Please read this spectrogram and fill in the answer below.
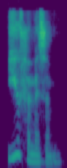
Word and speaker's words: euphemism: first, It's here on the first syllable. Can you see this little line here? Mhm. That indicates that the following syllable has the main stress. Yeah. So we can see that the first syllable there is stressed.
